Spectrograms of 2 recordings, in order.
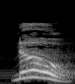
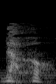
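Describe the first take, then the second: First: A much higher, louder, forceful no; emphatic no. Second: Said in the usual way. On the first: Shown as a demonstration. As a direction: slam the word No down hard. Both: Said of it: "the most emphatic way to say no".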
